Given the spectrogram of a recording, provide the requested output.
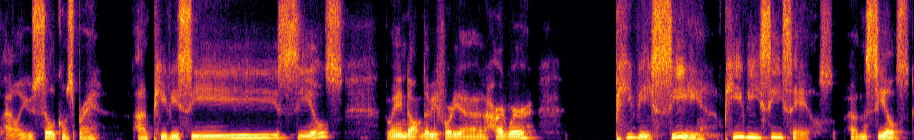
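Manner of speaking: a light, slowed-down take on Mister Ben's sales line; a hint of Mister Ben, slowed and teasing; imitating Mister Ben. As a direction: drawl the seals part out slowly, lightly mocking. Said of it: "Mister Ben says".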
